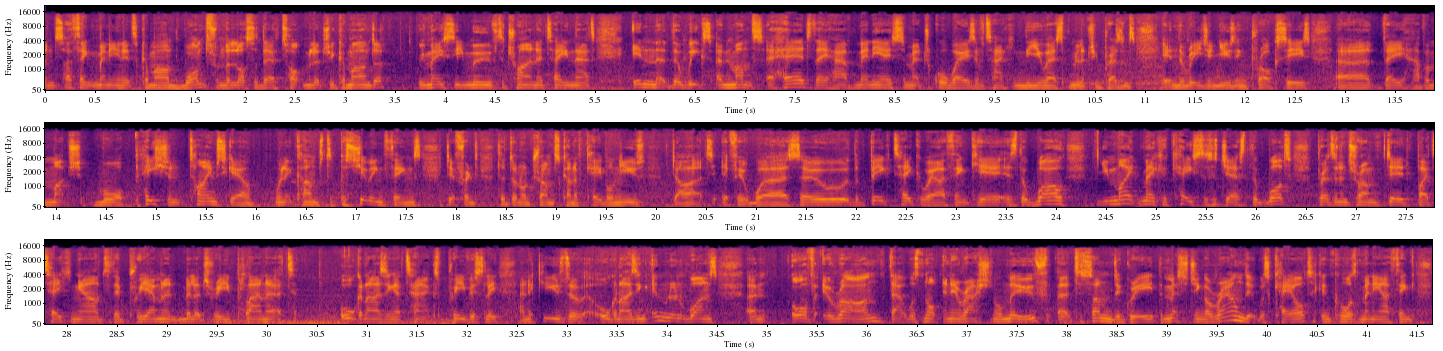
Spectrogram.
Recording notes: live from the New York Stock Exchange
